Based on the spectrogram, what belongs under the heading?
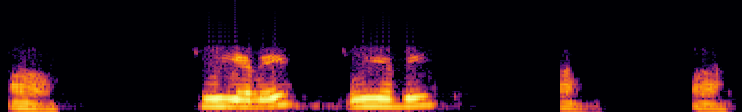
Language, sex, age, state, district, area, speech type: Sanskrit, female, 60+, Kerala, Kannur, urban, conversation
